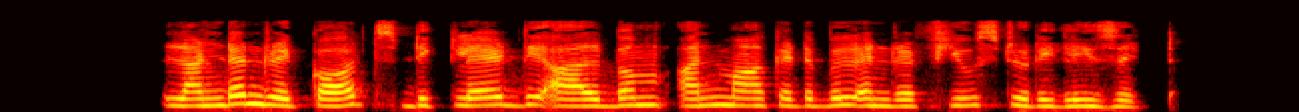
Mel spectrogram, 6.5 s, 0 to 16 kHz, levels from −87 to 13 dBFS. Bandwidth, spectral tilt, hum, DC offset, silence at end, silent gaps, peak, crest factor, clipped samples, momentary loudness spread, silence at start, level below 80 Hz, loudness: 8 kHz; -4.5 dB/octave; none; under 0.1%; 0.8 s; none; -4 dBFS; 14 dB; under 0.1%; 9 LU; 0.8 s; -62 dBFS; -17 LUFS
